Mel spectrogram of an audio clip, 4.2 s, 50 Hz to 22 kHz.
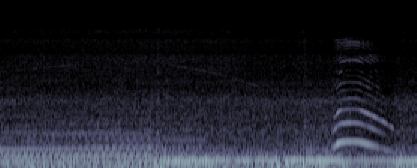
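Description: Twin-turbo 2020 Ford Mustang Shelby GT500's V8 running steadily on the move, its engine note dropping in pitch about a second and a half in. Near the end a short tone rises and falls over about half a second.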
